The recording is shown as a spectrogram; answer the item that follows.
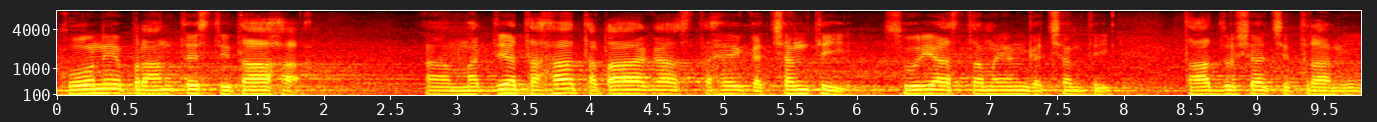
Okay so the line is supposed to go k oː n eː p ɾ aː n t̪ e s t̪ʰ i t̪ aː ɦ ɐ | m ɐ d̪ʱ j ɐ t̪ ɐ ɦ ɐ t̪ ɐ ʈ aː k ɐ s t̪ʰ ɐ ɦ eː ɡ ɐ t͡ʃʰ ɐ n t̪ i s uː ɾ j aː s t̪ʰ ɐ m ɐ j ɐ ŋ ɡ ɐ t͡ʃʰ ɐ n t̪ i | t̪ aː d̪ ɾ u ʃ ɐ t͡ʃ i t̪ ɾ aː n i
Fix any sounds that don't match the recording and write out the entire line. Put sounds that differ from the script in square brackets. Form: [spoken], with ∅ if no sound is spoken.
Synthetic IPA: k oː n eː p ɾ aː n t̪ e s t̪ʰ i t̪ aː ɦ ɐ | m ɐ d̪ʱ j ɐ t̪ ɐ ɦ ɐ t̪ ɐ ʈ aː k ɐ s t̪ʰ ɐ ɦ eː ɡ ɐ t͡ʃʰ ɐ n t̪ i s uː ɾ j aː s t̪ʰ ɐ m ɐ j ɐ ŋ ɡ ɐ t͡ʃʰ ɐ n t̪ i | t̪ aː d̪ ɾ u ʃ ɐ t͡ʃ i t̪ ɾ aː n i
